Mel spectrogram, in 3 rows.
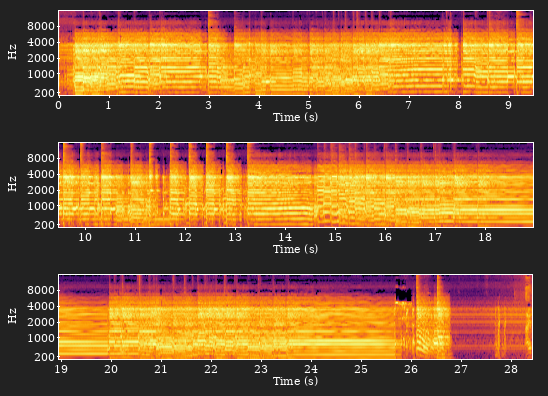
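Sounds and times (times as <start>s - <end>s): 
distorted electric guitar through plexi-style overdrive with tones open: 0.0s - 28.4s.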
